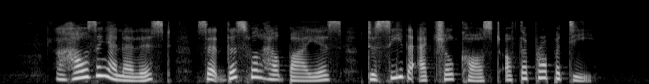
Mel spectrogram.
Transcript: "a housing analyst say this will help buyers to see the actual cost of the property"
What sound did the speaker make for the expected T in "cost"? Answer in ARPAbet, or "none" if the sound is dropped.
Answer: T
